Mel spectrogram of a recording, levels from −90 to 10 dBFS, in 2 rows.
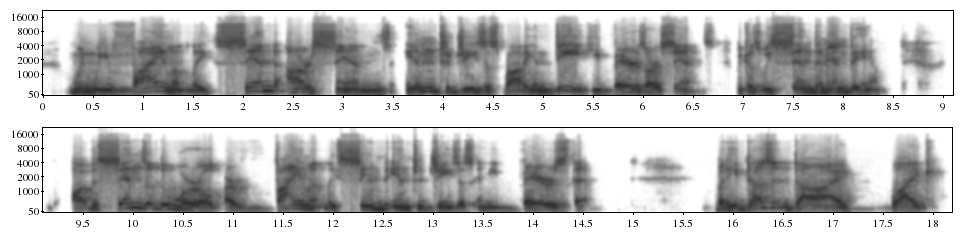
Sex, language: male, English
